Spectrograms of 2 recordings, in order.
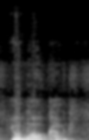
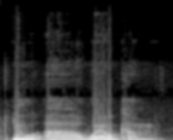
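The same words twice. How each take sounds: First: "You're welcome." with "You're" contracted to "yer"; contracted take. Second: "You are welcome." with "You are" spelt out in full; uncontracted wrong take. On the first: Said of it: "make the, uh, contraction". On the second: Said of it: "Don't say". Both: Shown as a demonstration.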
